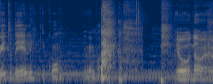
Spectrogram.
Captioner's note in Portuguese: risos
